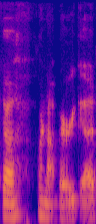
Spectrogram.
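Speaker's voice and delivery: low, soft mocking of deflated fans; mock fan admission. Imitating fans by week four, deflated. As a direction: play fans sheepishly admitting it. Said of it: "they're like".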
